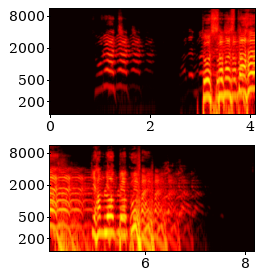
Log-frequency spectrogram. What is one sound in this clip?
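A man speaks loudly and theatrically through a microphone.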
